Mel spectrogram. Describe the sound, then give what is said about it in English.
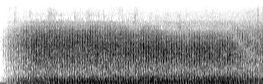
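Loud, steady roar of aircraft engines on a military airstrip at Kandahar Air Base, Afghanistan, with a rapid rhythmic chop like helicopter rotors throbbing throughout, filling the whole stretch without pause and no voices. “So we're down on an airstrip at Kandahar Air Base.”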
